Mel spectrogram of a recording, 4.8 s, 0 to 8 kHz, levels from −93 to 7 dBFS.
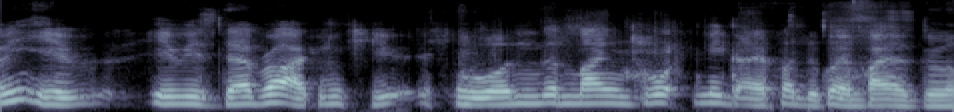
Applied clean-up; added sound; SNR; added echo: neural mask model Resemble Enhance denoiser.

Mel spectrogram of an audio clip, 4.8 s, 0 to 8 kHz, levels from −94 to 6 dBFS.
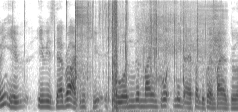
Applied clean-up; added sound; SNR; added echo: none; Crack; 7 dB; none.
